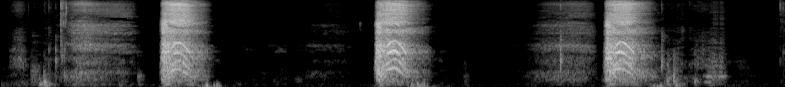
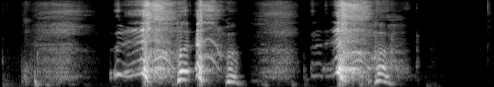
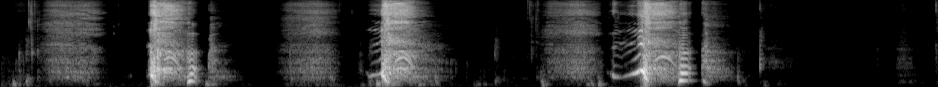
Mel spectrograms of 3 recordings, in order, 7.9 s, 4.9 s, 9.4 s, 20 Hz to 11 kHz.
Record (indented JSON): {
  "exhalation_length": "7.9 s",
  "exhalation_amplitude": 32768,
  "exhalation_signal_mean_std_ratio": 0.32,
  "cough_length": "4.9 s",
  "cough_amplitude": 32768,
  "cough_signal_mean_std_ratio": 0.41,
  "three_cough_length": "9.4 s",
  "three_cough_amplitude": 32768,
  "three_cough_signal_mean_std_ratio": 0.31,
  "survey_phase": "beta (2021-08-13 to 2022-03-07)",
  "age": "45-64",
  "gender": "Female",
  "wearing_mask": "No",
  "symptom_none": true,
  "smoker_status": "Never smoked",
  "respiratory_condition_asthma": false,
  "respiratory_condition_other": false,
  "recruitment_source": "REACT",
  "submission_delay": "1 day",
  "covid_test_result": "Negative",
  "covid_test_method": "RT-qPCR"
}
